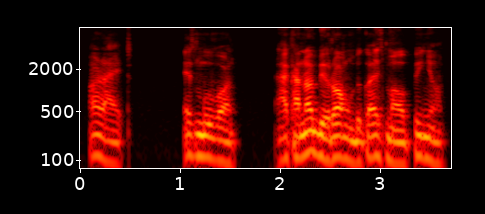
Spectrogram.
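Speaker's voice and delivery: normal talking voice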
